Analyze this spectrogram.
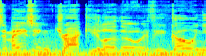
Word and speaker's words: Dracula: So he doesn't pronounce Dracula, he pronounces it Dracular.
